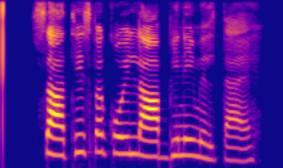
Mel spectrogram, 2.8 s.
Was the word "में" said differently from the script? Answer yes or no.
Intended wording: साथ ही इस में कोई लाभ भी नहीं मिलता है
yes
